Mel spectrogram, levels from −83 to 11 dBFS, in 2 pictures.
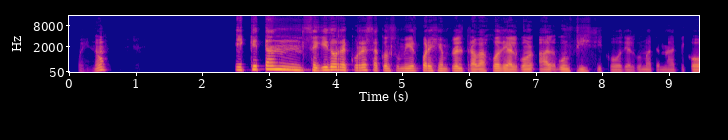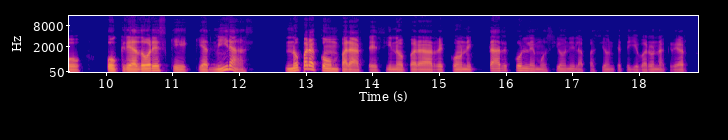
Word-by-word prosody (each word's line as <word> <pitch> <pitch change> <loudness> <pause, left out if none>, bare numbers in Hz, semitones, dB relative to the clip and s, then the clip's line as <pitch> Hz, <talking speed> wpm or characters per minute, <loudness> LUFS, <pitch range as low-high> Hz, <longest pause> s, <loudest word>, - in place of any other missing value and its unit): Bueno. 85 - -5 2.0
¿Y 175 -2 +2
qué 200 +5 +4
tan 200 -6 +6
seguido 170 +3 +4
recurres 165 -1 +1
a 150 - 0
consumir, 130 0 -3
por 145 0 +3
ejemplo, 130 -2 -3
el 130 -2 +2
trabajo 110 +2 0
de 115 -1 +1
algún 105 +2 -1
algún 105 +2 -4
físico, 100 -3 -12
de 90 0 -12
algún 95 +2 -16
matemático 95 0 -7 0.4
o 120 -2 +2
creadores 115 +4 +3
que 105 -6 -8
que 110 -2 -5
admiras? 100 - -3 0.4
No 135 +8 -1
para 225 -7 +3
compararte, 105 -8 -1
sino 100 +1 -9
para 100 -1 -3
reconectar 105 - -8
con 140 -3 -7
la 115 - -10
emoción 110 +2 -15
y - - -15
la 105 -1 -16
pasión 105 +2 -20
que 110 - -21
te 105 -1 -23
llevaron 95 +2 -14
a 100 - -14
crear 95 +1 -13
110 Hz, 130 wpm, -20 LUFS, 100-140 Hz, 2.0 s, tan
